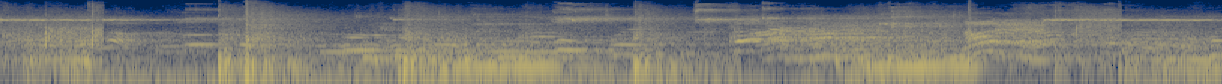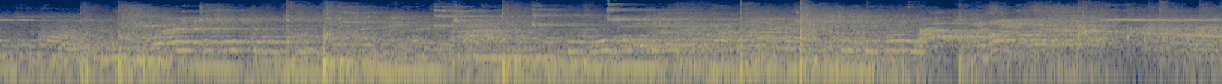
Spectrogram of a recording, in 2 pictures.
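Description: Indoor volleyball rally in a large echoing gym: sharp slaps of the ball being passed and hit, with players' voices calling out between the hits. A few brief high-pitched squeaks come at the very start, about four seconds in, around seven to eight seconds in, and near the end.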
